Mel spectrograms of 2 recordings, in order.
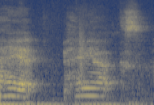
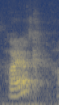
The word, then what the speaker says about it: Hayek: It's kind of Salma Hayek's... – Hayek? – Hayek.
